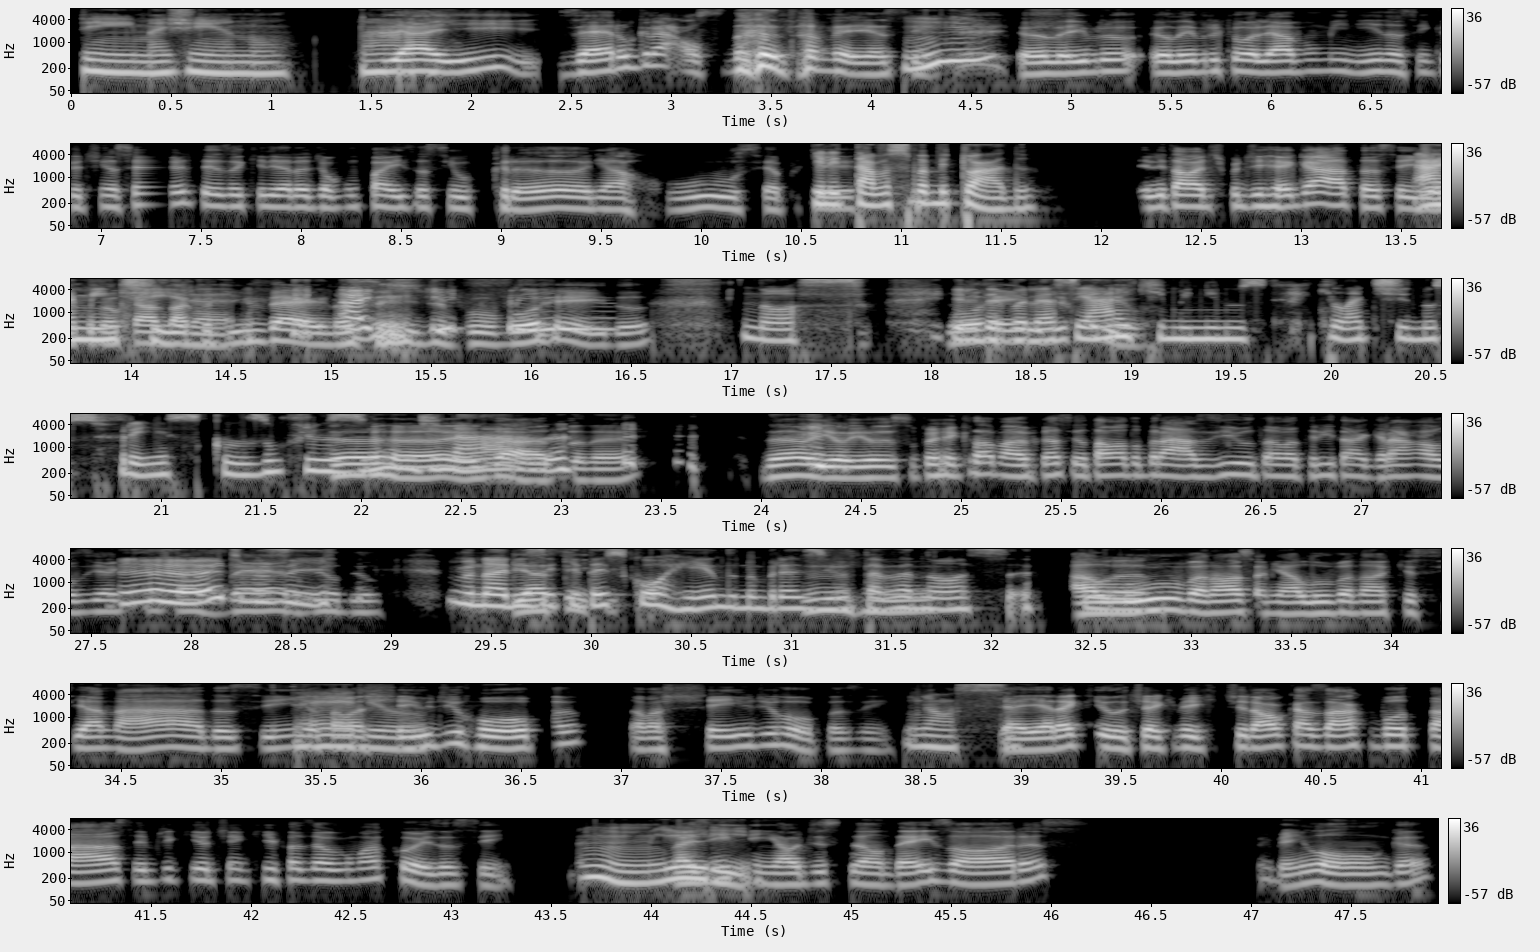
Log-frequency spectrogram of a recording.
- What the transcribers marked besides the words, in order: chuckle; chuckle; other background noise; chuckle
- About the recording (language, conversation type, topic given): Portuguese, podcast, Você pode contar uma aventura que deu errado, mas acabou virando uma boa história?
